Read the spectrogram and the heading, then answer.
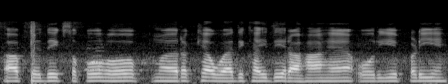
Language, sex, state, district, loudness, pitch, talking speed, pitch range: Hindi, female, Haryana, Jhajjar, -15 LUFS, 160 Hz, 175 wpm, 155-165 Hz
